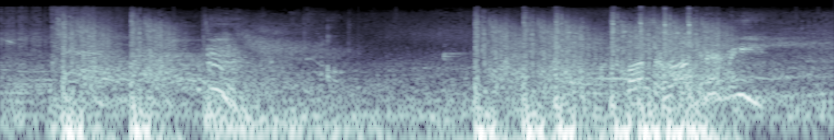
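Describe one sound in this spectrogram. A pistol fires loud shots one after another.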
